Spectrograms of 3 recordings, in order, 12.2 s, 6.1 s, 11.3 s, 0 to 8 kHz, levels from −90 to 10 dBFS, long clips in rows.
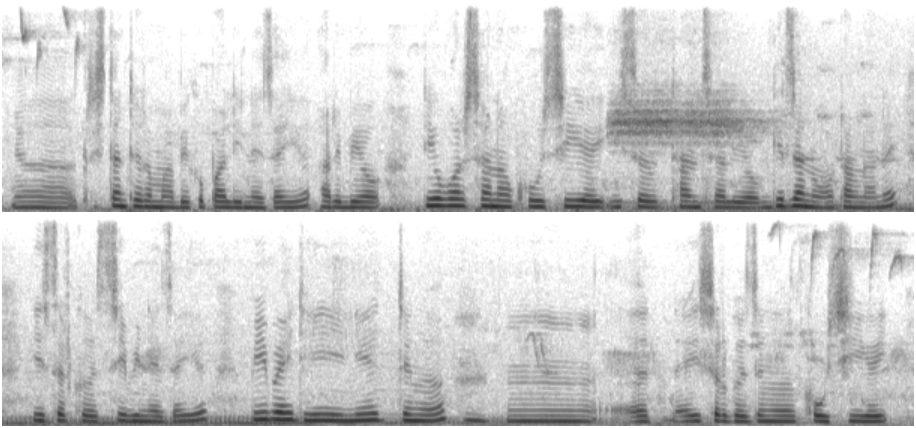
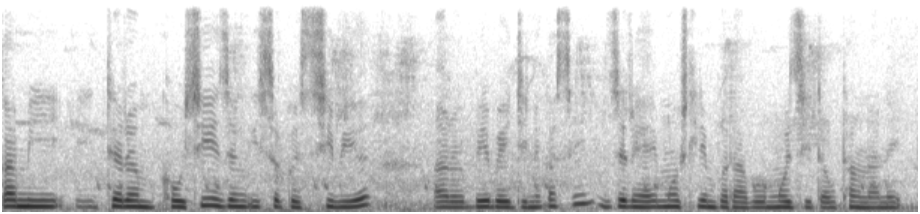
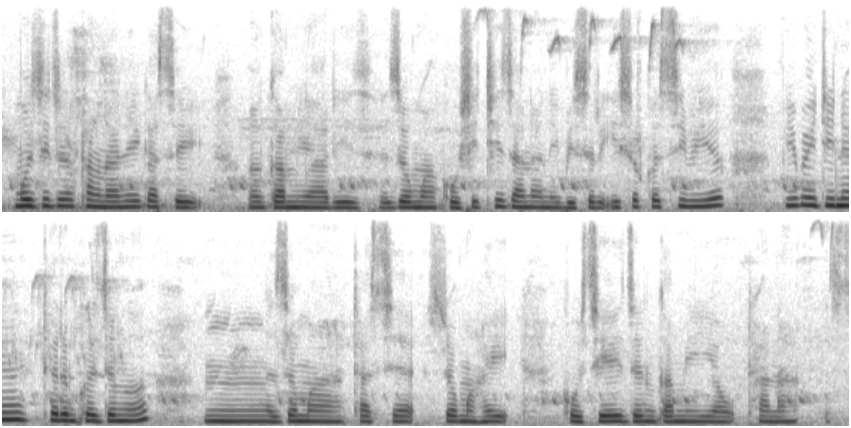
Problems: none marked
